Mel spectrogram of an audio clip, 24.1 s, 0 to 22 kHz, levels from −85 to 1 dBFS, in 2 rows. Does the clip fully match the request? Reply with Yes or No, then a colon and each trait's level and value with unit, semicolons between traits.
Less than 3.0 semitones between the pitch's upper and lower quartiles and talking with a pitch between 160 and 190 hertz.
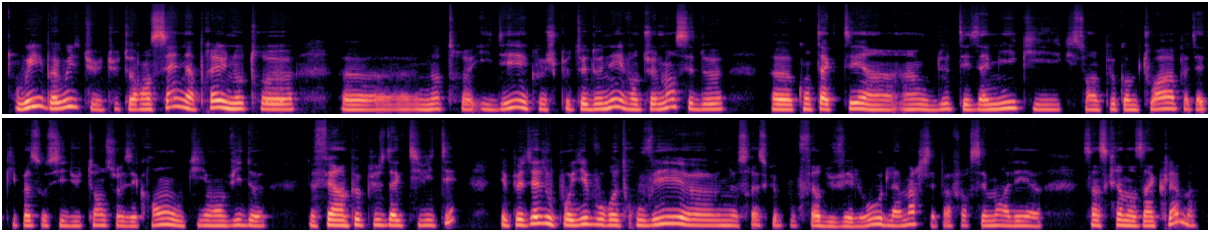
Yes: narrow, 2.5 semitones; medium, 185 Hz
